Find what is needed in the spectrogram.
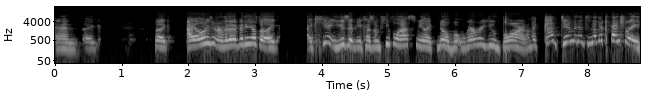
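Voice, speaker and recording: An animated woman's voice, high in pitch with very wide pitch swings, in an American accent and a dry, close sound with no echo. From USA. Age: 30s. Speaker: guest speaker, engineer. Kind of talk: casual panel discussion.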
